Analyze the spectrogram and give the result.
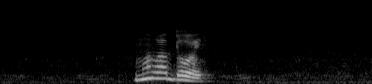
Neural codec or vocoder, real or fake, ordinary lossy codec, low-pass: codec, 24 kHz, 3 kbps, HILCodec; fake; AAC, 32 kbps; 5.4 kHz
